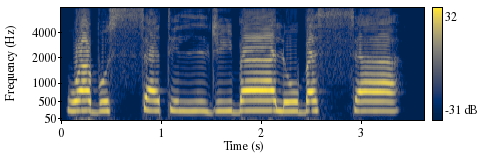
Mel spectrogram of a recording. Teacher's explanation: کلمت وبست میں با پہ پیش ہے تو ہمیں پیش کو ظاہر کرنا ہے اور حرف السین کو 2 حرف کے برابر پڑھیں گے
